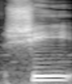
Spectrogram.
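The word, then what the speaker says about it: 四: are very have negative connotations four can be pronounced as she in Japanese which is the same pronunciation that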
